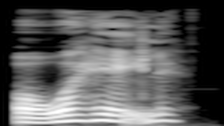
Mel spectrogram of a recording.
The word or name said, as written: OVERHALET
